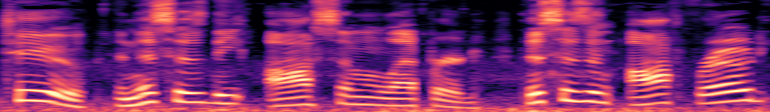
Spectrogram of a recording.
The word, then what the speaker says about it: Ausom: scooter this is brand name is awesome and not only that look how it spelled it's spelled with an a u in for a treasure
